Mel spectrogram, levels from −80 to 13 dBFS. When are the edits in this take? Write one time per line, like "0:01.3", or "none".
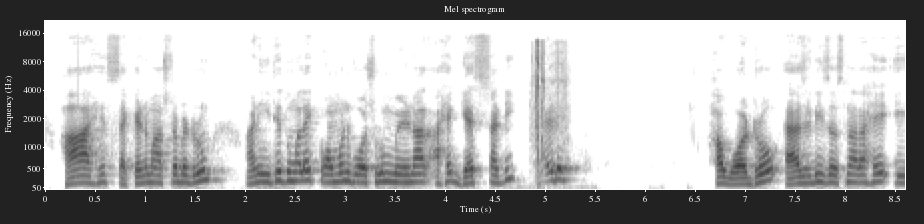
0:05.0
